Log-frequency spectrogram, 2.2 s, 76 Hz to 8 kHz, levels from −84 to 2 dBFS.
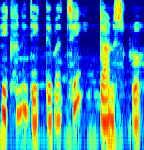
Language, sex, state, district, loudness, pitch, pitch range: Bengali, female, West Bengal, Cooch Behar, -17 LUFS, 235 Hz, 190-270 Hz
